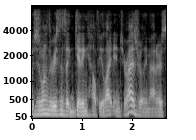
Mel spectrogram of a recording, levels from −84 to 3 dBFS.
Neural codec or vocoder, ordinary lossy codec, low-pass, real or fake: codec, 16 kHz, 4.8 kbps, FACodec; MP3, 64 kbps; 7.2 kHz; fake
